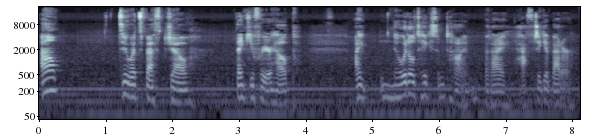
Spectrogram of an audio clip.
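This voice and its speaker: An anxious, worn-out young female cat from an audio story , acted out by a narrator. The speech is earnest and hesitant. There is clear noise in the recording. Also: medium pitch, animated, measured pace, pauses often, close to an everyday voice.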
